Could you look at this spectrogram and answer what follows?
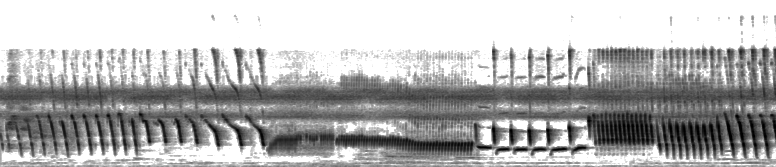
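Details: Female canary in breeding condition, calling so that males will answer in song: descending chirp series, a long buzzing roll, clipped repeated notes and a fast high trill over a low background hum.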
